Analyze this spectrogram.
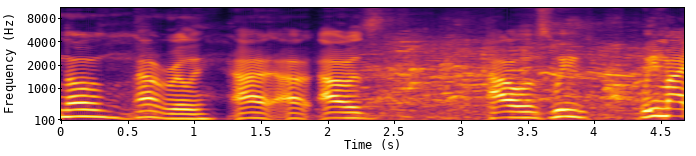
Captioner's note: audience laughing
